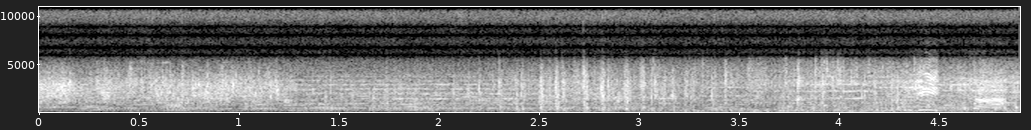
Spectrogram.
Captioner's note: water splashing; hooves thumping; speaks in foreign language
